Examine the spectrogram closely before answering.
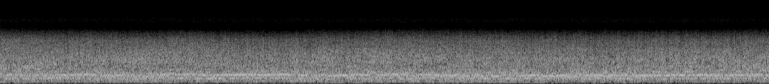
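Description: Dirt late model race cars' V8 engines running together on the oval in a steady drone, their pitch wavering slightly.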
